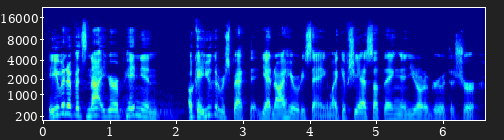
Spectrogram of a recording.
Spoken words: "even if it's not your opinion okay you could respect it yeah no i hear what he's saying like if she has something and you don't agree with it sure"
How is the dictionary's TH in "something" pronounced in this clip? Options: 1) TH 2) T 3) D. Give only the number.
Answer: 1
